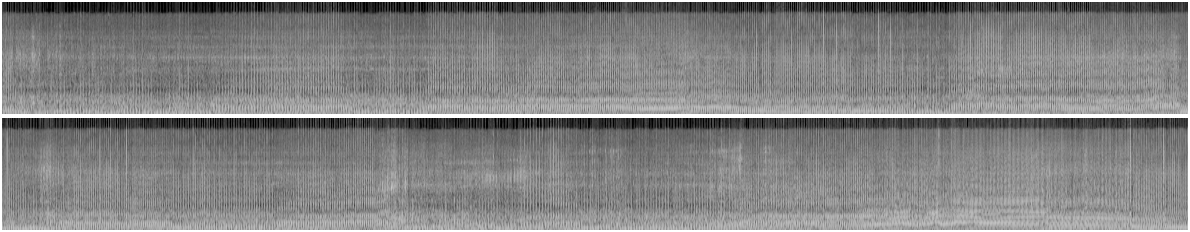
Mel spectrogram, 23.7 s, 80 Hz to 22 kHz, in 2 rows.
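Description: KTM 450 supermoto's single-cylinder four-stroke engine, heard from the rider's helmet camera and very loud, its pitch rising and falling again and again as it is revved hard, shifted and backed off under racing load.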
